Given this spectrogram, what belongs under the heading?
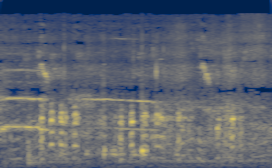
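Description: Hens cluck in a farmyard, with a run of short, uneven, overlapping clucks and calls close by, plus a thin steady tone running underneath.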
